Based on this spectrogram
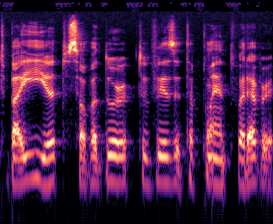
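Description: With a Brazilian accent, a woman talks at a moderate pace. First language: Portuguese. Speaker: guest telling her life story. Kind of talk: casual interview, personal storytelling. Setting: studio.

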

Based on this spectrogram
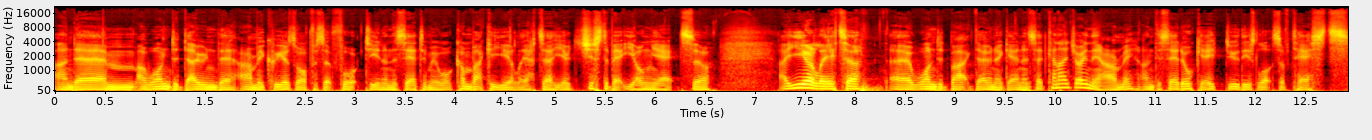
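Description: A man with a Scottish accent talks at a fairly quick pace, his fairly low pitch showing ordinary variation. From Scotland. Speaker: medic and founder of a medical equipment company. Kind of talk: casual interview. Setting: video call.

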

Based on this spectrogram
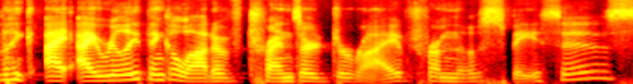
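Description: A woman with an American accent and an unremarkable speaking voice talks at a moderate pace and a fairly low pitch. Her intonation is lively, and the background is quiet. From US Northeast, Massachusetts/Rhode Island border. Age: 30s. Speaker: fashion content creator. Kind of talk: casual interview.

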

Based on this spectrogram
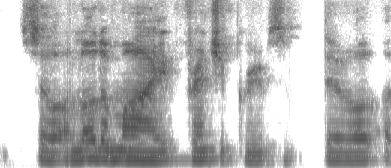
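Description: Somewhat breathy, the voice has a dark, mellow tone and a London accent. Its intonation is monotone and flat. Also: man. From London, England. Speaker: fitness instructor. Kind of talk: casual interview conversation. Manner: relaxed, conversational, some hesitations.

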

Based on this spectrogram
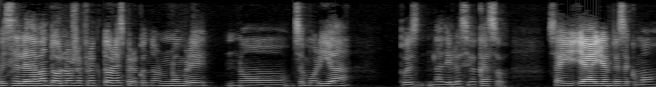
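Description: A woman speaks at a moderate pace in a medium pitch with fairly even intonation, on a very clean recording with a silent background. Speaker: podcast guest. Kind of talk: casual chat.

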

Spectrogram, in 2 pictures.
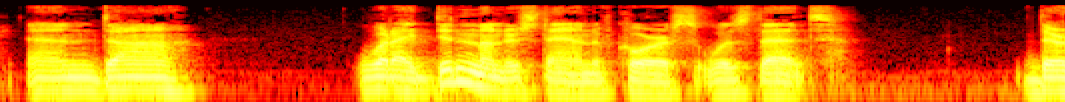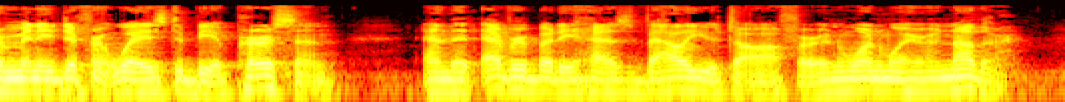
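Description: A man with an American accent talks in a normal speaking voice at a moderate pace, his intonation fairly even. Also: fairly low pitch for a man. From United States. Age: 50s. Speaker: author and TV producer. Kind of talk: interview.

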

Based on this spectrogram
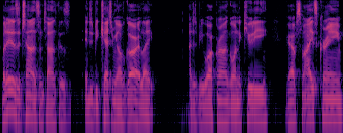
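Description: A man talks at a very fast pace with a fairly low pitch. His intonation is monotone and flat. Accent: American. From Lansing, Michigan. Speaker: county commissioner. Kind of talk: casual interview. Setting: studio.

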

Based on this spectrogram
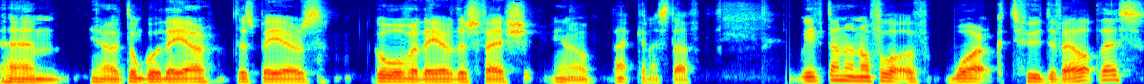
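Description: A man with a Scottish accent and ordinary pitch variation. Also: fairly low pitch for a man, moderate pace. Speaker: podcast host. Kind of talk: interview.

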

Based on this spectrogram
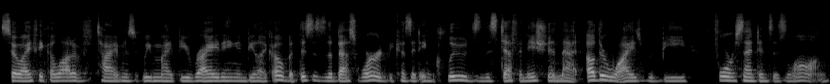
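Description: Someone with an American accent speaks at a fairly quick pace in a monotone, flat intonation. The recording is very clean and the background silent. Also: woman, fairly low pitch for a woman. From USA. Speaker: website copywriter and coach for therapists. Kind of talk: interview, conversational.

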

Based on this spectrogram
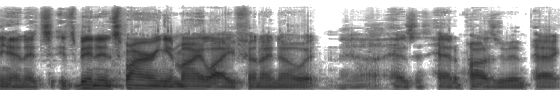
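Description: Fairly low in pitch, this man has an unremarkable speaking voice. His intonation is fairly even. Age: 60s. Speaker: podcast host and life coach. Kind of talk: casual interview. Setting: podcast studio.

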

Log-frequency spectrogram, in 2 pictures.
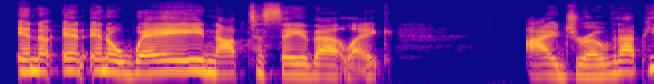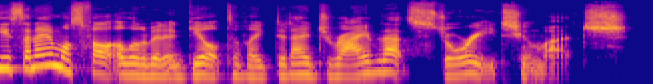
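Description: A woman speaks in a plain, everyday voice with an American accent and lively intonation. The recording is very clean, dry and close, with a silent background and no echo. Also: medium pitch for a woman, moderate pace. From Idaho. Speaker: sports journalist and podcaster. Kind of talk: casual interview chat.

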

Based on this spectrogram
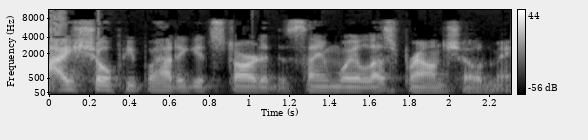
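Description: A man does a raspy put-on character voice, fairly low in pitch and monotone with flat intonation. He races along at a very fast pace. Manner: passionate.

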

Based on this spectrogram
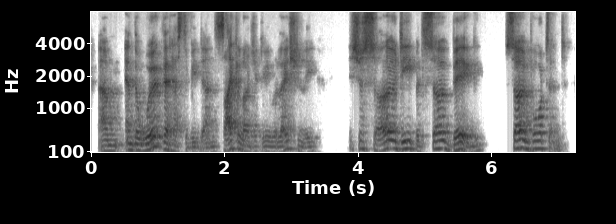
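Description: Somewhat breathy, a man speaks at a moderate pace in a medium pitch, his pitch swinging very widely. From South Africa, Cape Town. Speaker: entrepreneur, former pastor and academic. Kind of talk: interview, conversational. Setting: video call.

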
